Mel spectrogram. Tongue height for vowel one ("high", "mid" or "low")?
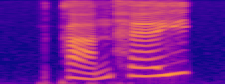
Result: low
